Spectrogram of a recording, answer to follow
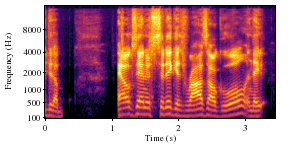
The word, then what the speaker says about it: Ra's al Ghul: a Alexander siddig is Ra's al Ghul and they I should say raised our globes they actually did the pronunciation right um was much more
